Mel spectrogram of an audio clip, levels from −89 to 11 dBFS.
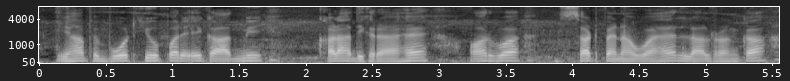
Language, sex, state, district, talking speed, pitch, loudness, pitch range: Hindi, male, Jharkhand, Garhwa, 215 wpm, 135 Hz, -18 LUFS, 120-145 Hz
